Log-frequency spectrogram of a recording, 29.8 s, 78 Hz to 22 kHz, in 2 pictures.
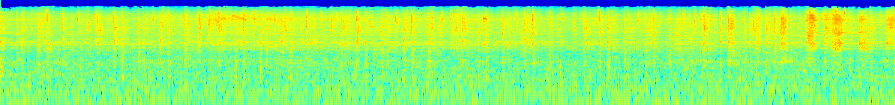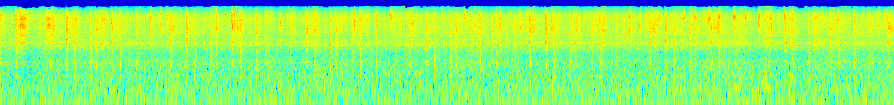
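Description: Empty covered grain hopper wagons of a freight train rolling past at speed: a steady rumble of steel wheels on rail with continuous clickety-clack over the rail joints. A cluster of sharper metallic clicks and rattles comes about 13 to 15 seconds in.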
